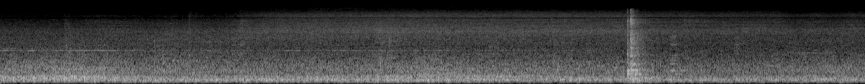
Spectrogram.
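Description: Steady hum and hiss of a stationary electric commuter train's air-conditioning and auxiliary equipment at a platform, with a single sharp knock about six seconds in.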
